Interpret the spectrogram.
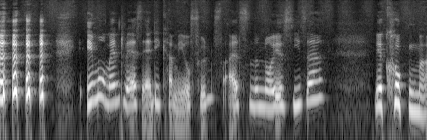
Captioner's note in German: gelächter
